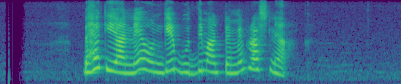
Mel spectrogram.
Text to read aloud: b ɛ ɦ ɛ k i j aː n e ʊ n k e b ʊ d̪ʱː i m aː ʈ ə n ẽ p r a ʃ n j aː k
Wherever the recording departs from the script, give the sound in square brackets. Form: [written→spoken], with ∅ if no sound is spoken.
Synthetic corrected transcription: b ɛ ɦ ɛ k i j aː n e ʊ n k e b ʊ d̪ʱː i m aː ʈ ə [n→m] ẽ p [r→ɾ] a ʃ n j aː k

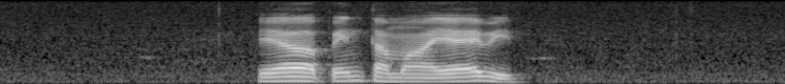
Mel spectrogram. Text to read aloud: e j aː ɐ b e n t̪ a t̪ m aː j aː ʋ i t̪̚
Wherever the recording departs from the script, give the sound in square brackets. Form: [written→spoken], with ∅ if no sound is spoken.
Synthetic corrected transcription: e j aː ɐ [b→p] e n t̪ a [t̪→∅] m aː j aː ʋ i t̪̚

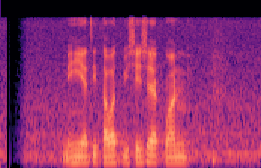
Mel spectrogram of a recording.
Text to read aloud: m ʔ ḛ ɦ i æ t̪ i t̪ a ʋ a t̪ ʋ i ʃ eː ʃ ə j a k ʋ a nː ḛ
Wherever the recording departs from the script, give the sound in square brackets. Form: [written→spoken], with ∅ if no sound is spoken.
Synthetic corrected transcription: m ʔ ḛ ɦ i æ t̪ i t̪ a ʋ a t̪ ʋ i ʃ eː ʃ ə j a k ʋ a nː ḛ

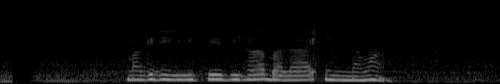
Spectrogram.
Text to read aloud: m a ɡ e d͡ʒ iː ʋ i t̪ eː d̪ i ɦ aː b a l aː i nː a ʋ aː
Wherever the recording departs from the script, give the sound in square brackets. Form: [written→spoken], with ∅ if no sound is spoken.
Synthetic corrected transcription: m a ɡ e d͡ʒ iː ʋ i t̪ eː d̪ i ɦ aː b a l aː i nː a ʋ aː

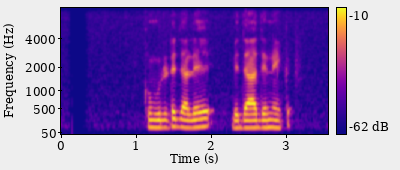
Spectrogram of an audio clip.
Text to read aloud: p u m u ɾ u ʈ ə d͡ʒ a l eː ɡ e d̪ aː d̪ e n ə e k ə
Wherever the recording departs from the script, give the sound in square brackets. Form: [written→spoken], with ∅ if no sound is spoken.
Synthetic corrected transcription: [p→k] u m u ɾ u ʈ ə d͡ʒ a l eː [ɡ→b] e d̪ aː d̪ e n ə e k ə

